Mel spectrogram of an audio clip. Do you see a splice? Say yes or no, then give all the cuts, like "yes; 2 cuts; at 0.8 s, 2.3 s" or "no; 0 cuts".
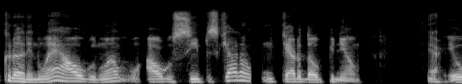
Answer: yes; 1 cut; at 2.5 s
